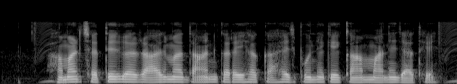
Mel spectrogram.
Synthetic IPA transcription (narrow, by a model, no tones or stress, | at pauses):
hɐməɾt͡ʃʰət̪ːisɡəɾɾaːd͡ʒmãd̪a̰ːnkəɾəiɦɛkaːɦed͡ʒbunjekekaːmːaːned͡ʒaːt̪ʰeː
